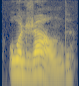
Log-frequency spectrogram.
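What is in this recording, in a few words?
"allround", Swedish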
